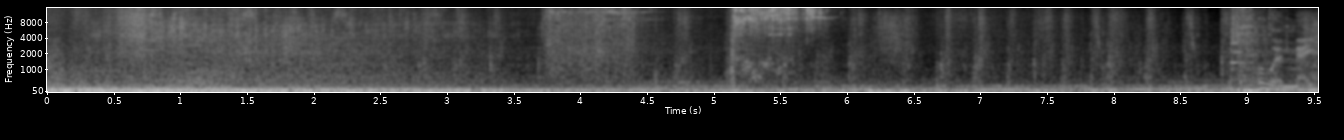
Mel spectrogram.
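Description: An Incendio fire spell blast in the wizarding game Hogwarts Legacy, a heavy roaring whoosh and boom that opens loudly and rumbles down into crackling combat noise, with a voice speaking over it.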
